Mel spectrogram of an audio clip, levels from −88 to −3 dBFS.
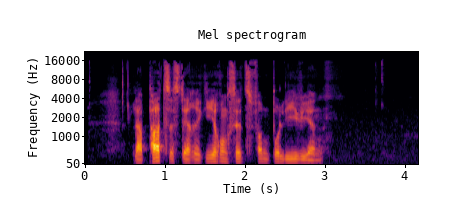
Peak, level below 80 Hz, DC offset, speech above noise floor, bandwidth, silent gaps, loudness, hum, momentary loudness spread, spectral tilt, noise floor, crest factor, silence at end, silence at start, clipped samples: -2 dBFS; -70 dBFS; under 0.1%; 42 dB; 16.5 kHz; none; -26 LUFS; none; 13 LU; -3 dB/octave; -67 dBFS; 26 dB; 1.2 s; 0.3 s; under 0.1%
